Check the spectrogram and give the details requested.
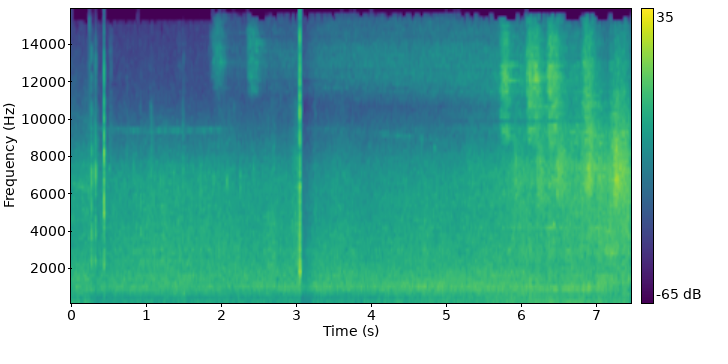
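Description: A VIA Rail passenger train approaching along the track, heard as a steady rushing rumble that grows slightly louder. There is one sharp click about three seconds in.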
